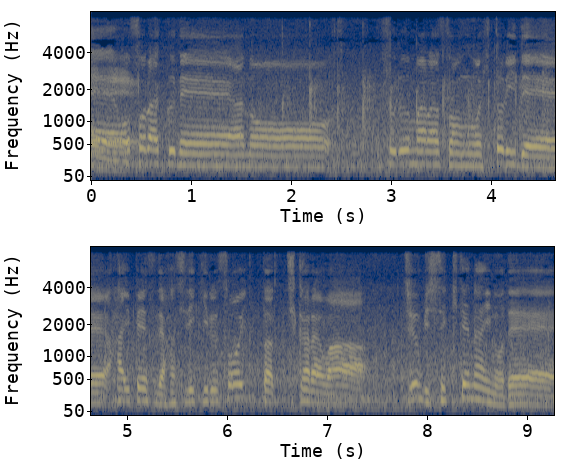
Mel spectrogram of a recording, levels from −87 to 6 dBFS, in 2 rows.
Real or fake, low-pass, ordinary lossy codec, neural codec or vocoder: fake; 7.2 kHz; none; vocoder, 44.1 kHz, 128 mel bands every 512 samples, BigVGAN v2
